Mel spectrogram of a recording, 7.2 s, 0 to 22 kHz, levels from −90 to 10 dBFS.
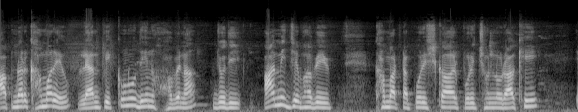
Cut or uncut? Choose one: uncut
